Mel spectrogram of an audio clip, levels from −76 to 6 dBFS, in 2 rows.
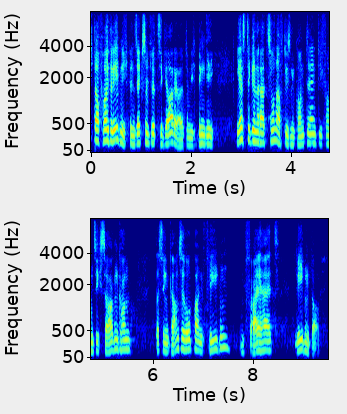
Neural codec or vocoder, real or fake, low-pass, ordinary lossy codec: codec, 16 kHz, 2 kbps, FreqCodec, smaller model; fake; none; none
